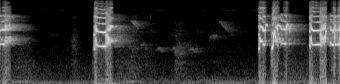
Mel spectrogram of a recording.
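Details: Lovebird ngekek chatter used to provoke other lovebirds into answering, with loud, piercing, high-pitched squawks in short separated bursts, several rapid harsh notes clustered near the end.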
